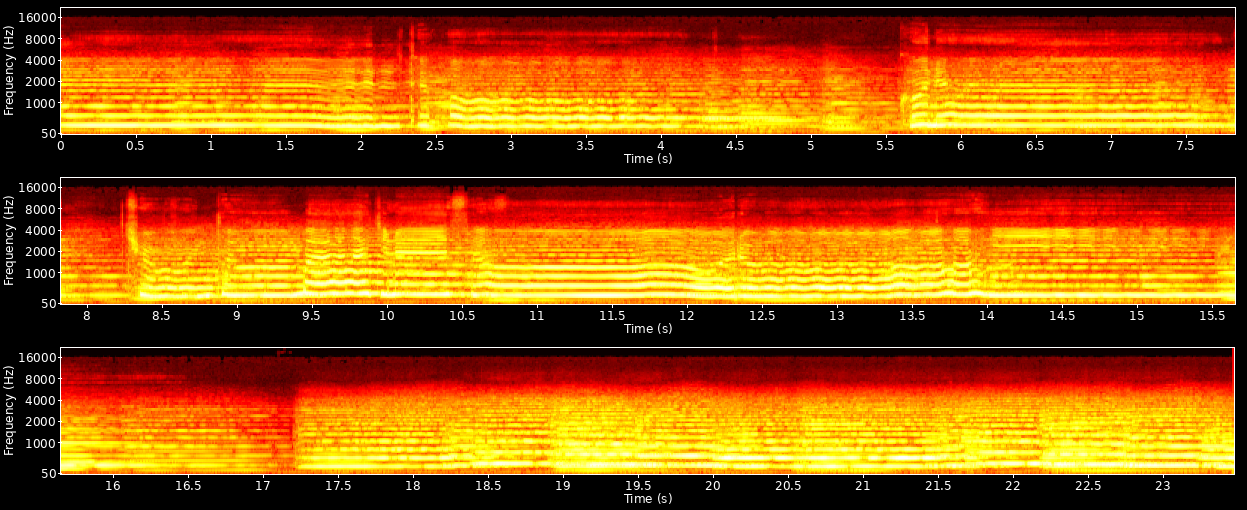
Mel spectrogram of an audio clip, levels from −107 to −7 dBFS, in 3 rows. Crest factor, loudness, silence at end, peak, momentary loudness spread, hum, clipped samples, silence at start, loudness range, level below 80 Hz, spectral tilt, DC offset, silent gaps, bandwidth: 12 dB; -14 LUFS; 0 s; -2 dBFS; 13 LU; none; under 0.1%; 0 s; 7 LU; -56 dBFS; -6 dB/octave; under 0.1%; none; 10 kHz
